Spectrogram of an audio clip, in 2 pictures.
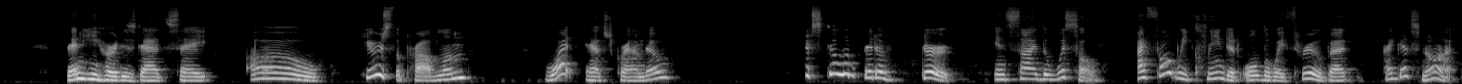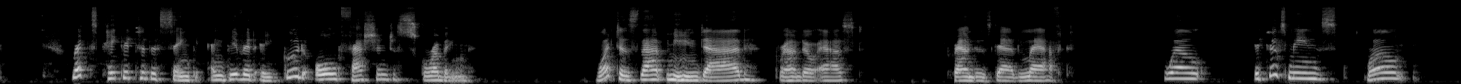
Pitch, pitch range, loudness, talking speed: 195 Hz, 170-260 Hz, -21 LUFS, 130 wpm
